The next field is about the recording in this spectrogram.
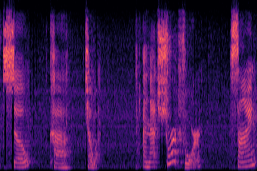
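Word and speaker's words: SOHCAHTOA: to remember this, and you'll hear people pronounce it as so-ka-toa.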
